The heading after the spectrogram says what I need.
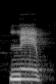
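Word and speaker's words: knee: नी नी में आप देख रहे हैं के के बाद एन है तो के को नहीं पढ़ा जा रहा है।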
